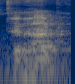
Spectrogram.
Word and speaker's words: ten Hag: Erik ten Hag. Did I say that right? – Yes, ten Hag.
